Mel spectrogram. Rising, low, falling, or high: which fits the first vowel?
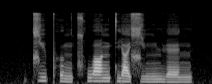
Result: high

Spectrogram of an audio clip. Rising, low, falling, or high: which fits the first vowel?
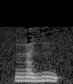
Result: low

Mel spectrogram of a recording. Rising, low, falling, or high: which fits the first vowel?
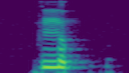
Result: rising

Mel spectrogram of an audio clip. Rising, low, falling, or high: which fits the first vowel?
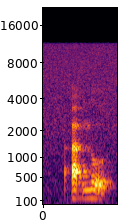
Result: high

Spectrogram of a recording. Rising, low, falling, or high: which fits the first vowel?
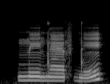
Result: low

